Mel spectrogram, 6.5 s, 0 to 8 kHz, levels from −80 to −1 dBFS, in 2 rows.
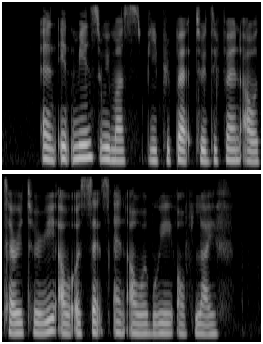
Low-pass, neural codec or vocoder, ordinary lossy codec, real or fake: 7.2 kHz; none; none; real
